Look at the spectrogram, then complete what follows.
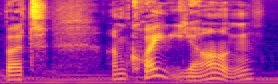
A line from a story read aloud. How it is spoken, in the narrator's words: replied uneasily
